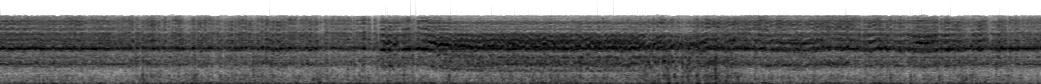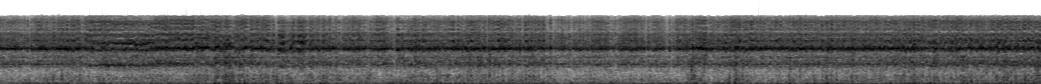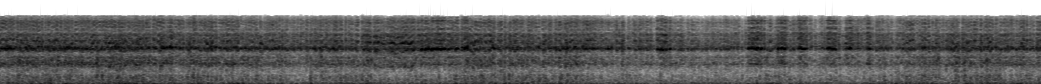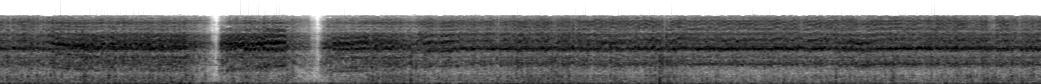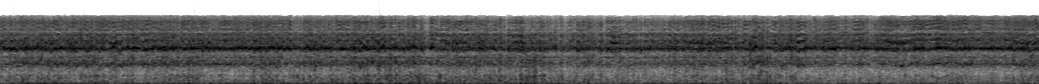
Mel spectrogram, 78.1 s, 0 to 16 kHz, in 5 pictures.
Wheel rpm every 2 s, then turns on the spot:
230, 230, 230, 210, 200, 220, 220, 230, 220, 230, 230, 230, 230, 230, 230, 230, 230, 230, 230, 230, 230, 230, 230, 220, 180, 120, 190, 230, 230, 230, 230, 230, 230, 230, 230, 230, 220, 230, 230.
none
